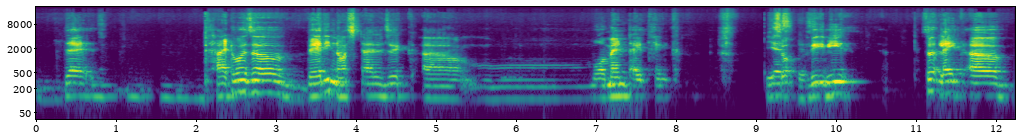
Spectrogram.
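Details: Real, self-identified stuttering in a male podcast host who stutters and belongs to a stammering association; finding: stuttering.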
